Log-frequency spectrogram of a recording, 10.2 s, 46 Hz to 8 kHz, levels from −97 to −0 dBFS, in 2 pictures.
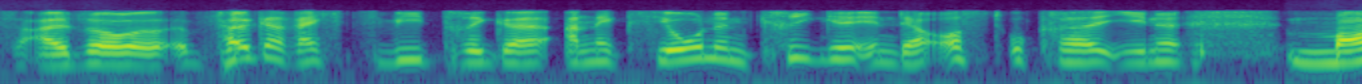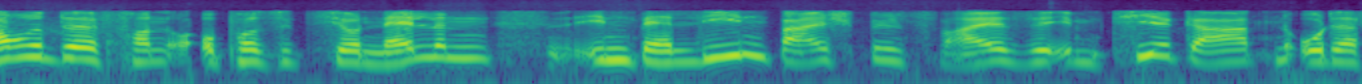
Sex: male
